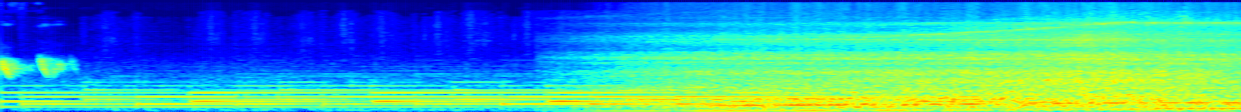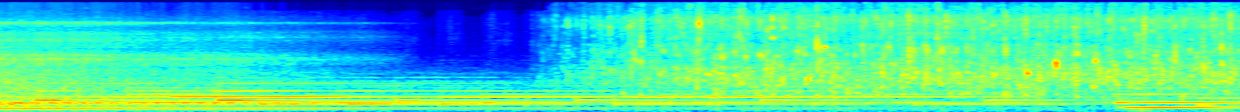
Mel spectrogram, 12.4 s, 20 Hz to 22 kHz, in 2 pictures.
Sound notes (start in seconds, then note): 0.1 gentle piano music; 2.7 truck accelerating; 8.9 water trickling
